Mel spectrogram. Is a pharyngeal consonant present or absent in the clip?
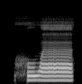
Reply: absent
